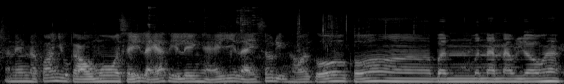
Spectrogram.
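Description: A man talks at a fairly quick pace with a medium pitch. His pitch hardly moves.

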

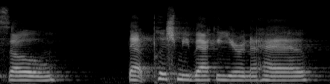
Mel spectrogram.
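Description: In a Southern US accent, a woman talks fairly slowly with flat, monotone intonation. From US South (Alabama). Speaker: model and dancer. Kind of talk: casual interview.

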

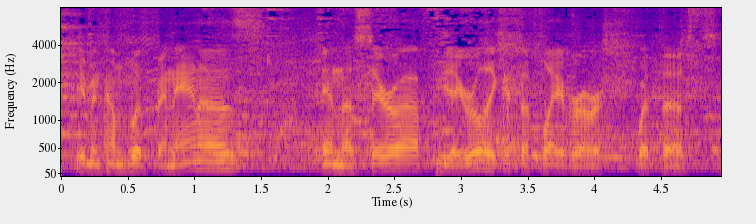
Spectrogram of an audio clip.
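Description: A man speaks at a moderate pace with ordinary pitch variation. Crowd noise can be heard in the background. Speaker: travel vlogger. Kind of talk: casual vlog chat. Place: cafe. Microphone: phone near.

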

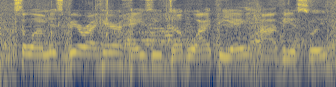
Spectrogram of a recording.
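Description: Loud background noise surrounds a man's voice. He speaks at a moderate pace with ordinary pitch variation. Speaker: beer vlogger. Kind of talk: casual vlog chat. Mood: relaxed, upbeat. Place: bar. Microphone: phone near.

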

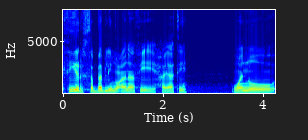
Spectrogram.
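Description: The man talks at a very slow pace. His background is quiet. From Gaza, Palestine (Beit Hanoun); Gaza, Palestine. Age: 30s. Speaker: documentary subject. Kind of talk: personal testimony. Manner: halting. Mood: reflective, serious. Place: stage. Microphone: lapel.

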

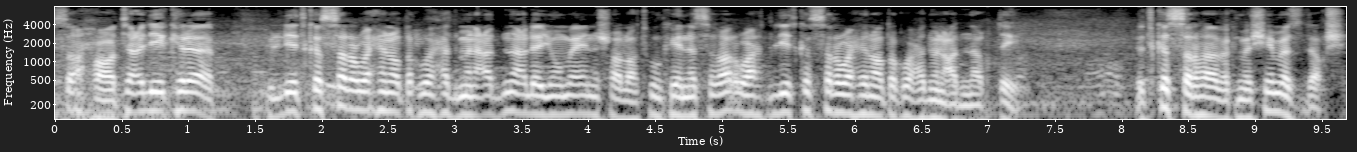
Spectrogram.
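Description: Someone speaks at a very fast pace over faint music in the background. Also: man, fairly high pitch for a man, ordinary pitch variation. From Algeria. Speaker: shop seller. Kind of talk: live sales stream. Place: shop. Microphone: phone near.

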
